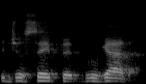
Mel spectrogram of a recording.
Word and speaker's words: Josep Brugada: very similar to to Italian to the Italian pronunciation with jpe so I feel even more comfortable with josepe brugada and I'm hosting Joseph with Robert ATA who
